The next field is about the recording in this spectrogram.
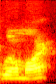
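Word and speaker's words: Willmar: Is it Wilmar? Yes. Okay. Okay, in Minnesota it's Wilmer, right? Yeah. Okay, yeah. So I saw somebody from Minnesota. They said you're just calling it wrong.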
